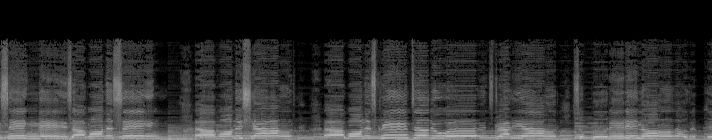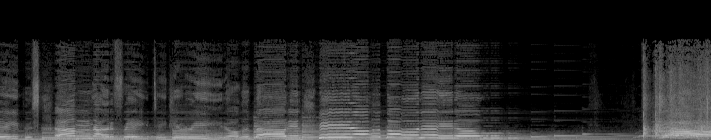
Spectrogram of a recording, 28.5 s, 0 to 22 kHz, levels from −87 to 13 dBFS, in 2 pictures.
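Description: Crude rate conversion runs throughout. Samples were repeated instead of filtered, which fits a step from 44.1 kHz to 48 kHz. The error, roughly 25 dB below the sound, adds a gritty, inharmonic fizz under loud, high passages. A spectrogram shows stray lines unrelated to the harmonics, and the waveform shows small stair-steps.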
